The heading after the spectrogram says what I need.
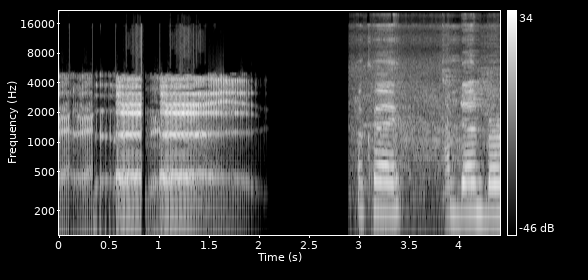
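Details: Person burping: two long, loud, rumbling voiced belches with a brief pause between them.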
